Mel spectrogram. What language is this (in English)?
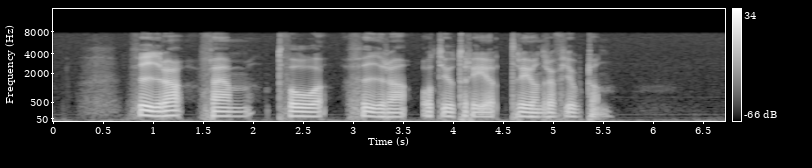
Swedish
